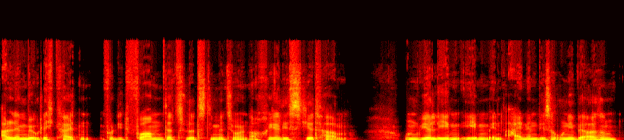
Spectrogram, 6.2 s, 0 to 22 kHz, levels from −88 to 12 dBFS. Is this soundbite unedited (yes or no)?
yes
